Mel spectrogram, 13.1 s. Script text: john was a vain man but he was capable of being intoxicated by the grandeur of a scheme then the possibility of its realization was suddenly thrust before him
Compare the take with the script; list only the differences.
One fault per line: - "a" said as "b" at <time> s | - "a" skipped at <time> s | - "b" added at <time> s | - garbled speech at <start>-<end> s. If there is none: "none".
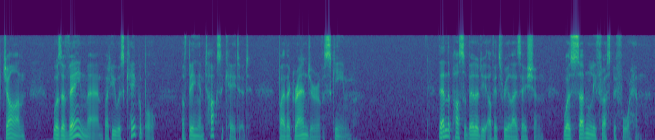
none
